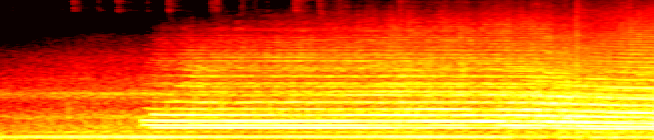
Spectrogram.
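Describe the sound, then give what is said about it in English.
A train rumbles by, and after about a second a loud, sustained horn blares over it and keeps sounding to the end. No one speaks. “She said she would look out at the railroad tracks and just imagine where they led.”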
